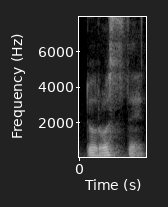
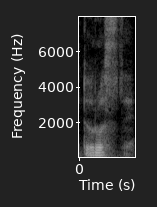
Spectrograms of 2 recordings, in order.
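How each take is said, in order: First: Said in the usual way. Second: A much softer repeat of درسته, fading out; the seated priest quietly agreeing again; quiet echo. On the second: A narrator's reading. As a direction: murmur درسته again to yourself. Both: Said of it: "به تایید گفت".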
